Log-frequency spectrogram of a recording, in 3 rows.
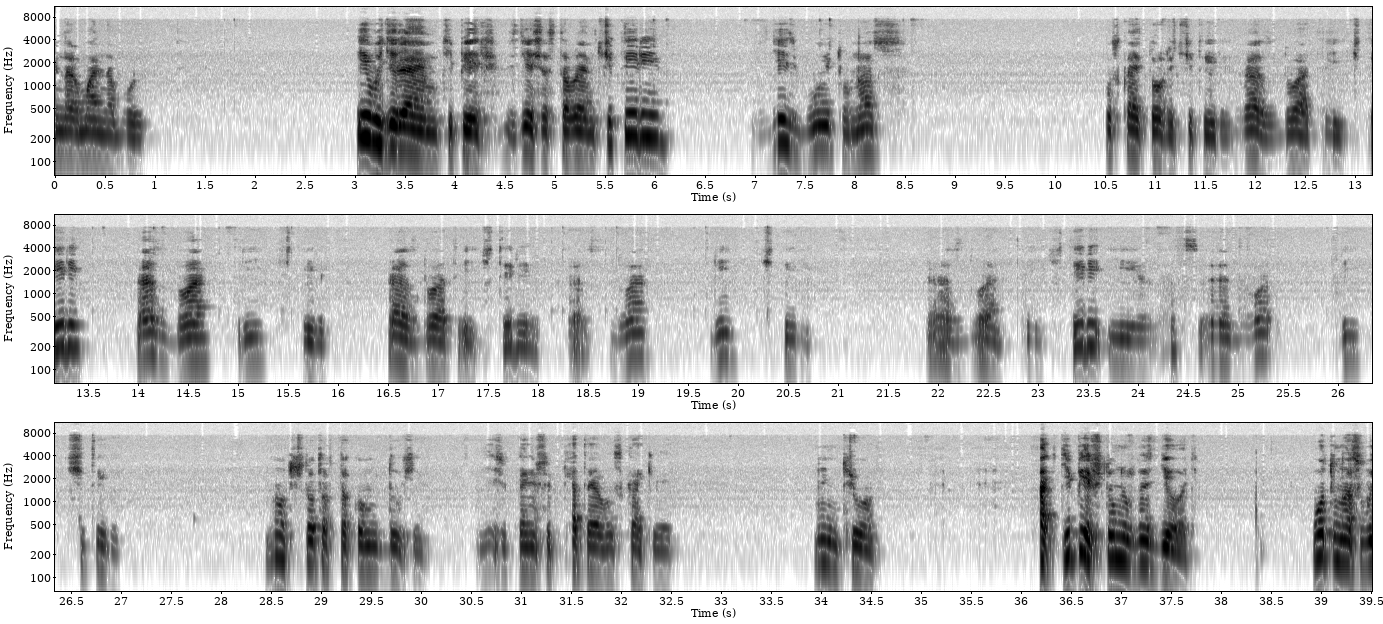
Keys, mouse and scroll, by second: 1.7 click, 6.1 shift+click, 13.6-20.6 shift+click, 24.1 shift+click, 34.2-35.2 scroll down 2, 36.9-38.8 scroll down 1.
